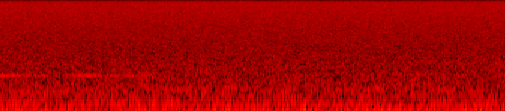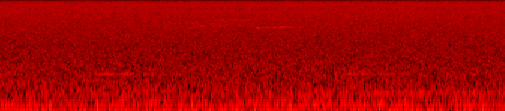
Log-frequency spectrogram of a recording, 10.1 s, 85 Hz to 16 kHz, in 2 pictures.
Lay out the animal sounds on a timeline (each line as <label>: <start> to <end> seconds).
Black-throated Green Warbler (Setophaga virens): 6.5 to 8.1 seconds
